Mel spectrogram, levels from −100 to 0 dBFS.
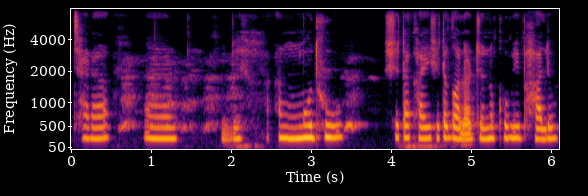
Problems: background sounds at intervals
